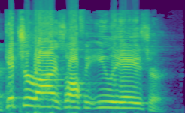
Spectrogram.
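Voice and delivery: high, loud, commanding proclamation; booming voice of God. Acted. Preacher booming God's words to Abram. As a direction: thunder it out as God's decree.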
